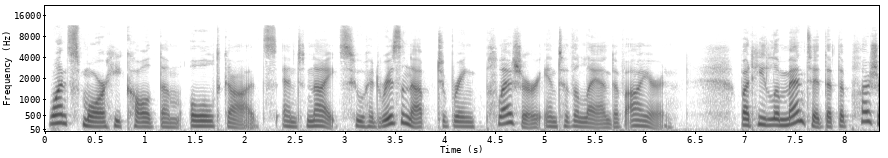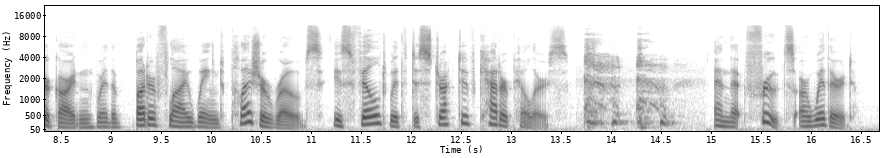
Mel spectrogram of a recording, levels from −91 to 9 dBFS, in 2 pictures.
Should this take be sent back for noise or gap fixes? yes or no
yes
